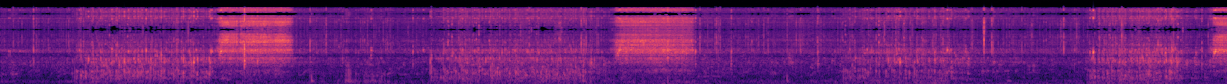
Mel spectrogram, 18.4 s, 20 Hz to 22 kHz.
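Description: A diver breathing through a scuba regulator underwater. There are two sharp, hissing inhales, about 3.5 and 10 seconds in, and longer bursts of bubbling exhaust between them.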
